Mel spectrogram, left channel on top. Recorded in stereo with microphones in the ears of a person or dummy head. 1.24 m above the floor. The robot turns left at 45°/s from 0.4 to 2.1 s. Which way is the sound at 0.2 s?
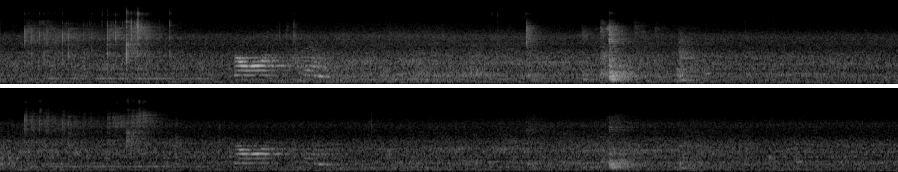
20° left (ahead or behind).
